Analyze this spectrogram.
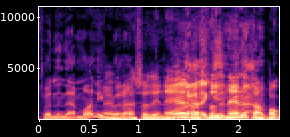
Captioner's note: speaking In Foreign Language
